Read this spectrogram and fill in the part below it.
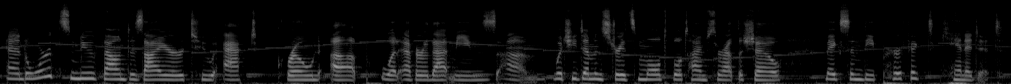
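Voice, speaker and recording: A woman's voice: fairly high pitch, fairly even intonation, a little slow, fairly bright tone, faint music behind. A woman in her twenties narrating a video essay in a casual, conversational way with wry asides.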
